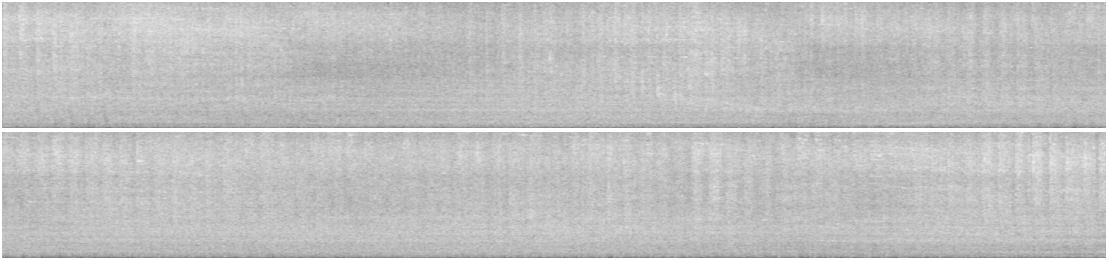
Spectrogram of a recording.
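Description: Freight train wagons, mostly covered hopper cars, rolling past close by: a steady loud rumble of steel wheels on the rails with a rapid clickety-clack throughout.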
